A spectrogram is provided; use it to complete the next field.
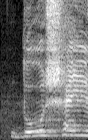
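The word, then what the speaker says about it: दोषैः: दोषई रतई, देखिए जहाँ दो मात्राएं हैं आई की तो आई का उच्चारण करेंगे।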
